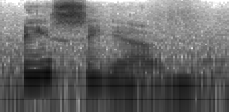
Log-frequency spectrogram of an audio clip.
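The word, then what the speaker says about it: faecium: Yeah, okay, calling that fakum is a complete mispronunciation because it's feces, fecium. That makes way more sense phonetically now.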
